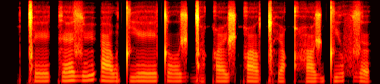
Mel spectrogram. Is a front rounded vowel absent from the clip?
no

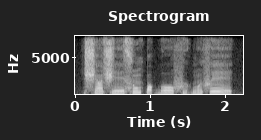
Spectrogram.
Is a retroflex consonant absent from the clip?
yes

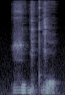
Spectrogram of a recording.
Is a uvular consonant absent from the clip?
yes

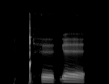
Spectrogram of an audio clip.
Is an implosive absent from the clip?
no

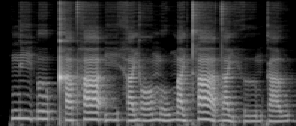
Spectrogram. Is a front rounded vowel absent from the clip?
yes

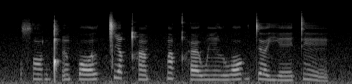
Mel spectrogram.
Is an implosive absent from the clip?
yes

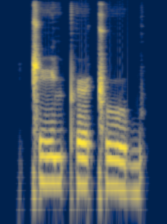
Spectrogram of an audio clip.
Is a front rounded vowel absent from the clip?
no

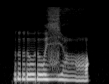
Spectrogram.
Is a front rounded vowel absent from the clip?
yes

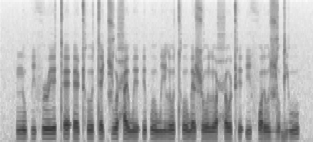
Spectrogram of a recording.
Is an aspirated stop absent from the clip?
no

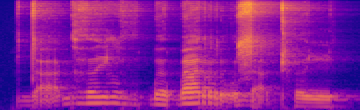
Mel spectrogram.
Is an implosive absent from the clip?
no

